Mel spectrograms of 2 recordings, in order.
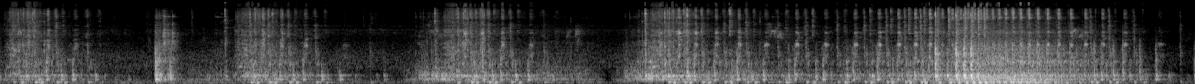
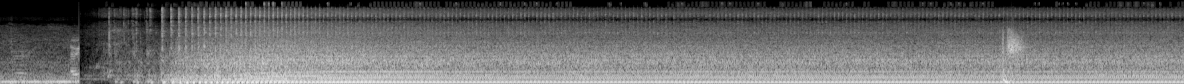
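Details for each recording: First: Toro 22-inch Recycler Kohler mower, choke closed, started on 50% ether starting fluid before adding gas; coughs into a few short bursts, each fading before stopping, running only on the spray. Fires briefly then dies. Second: Toro 22-inch Recycler mower with Kohler engine, just fitted with a new HIPA replacement carburetor; starts on the first pull, then settles into a steady, even single-cylinder drone with no misses or surging. Normal running.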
